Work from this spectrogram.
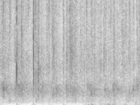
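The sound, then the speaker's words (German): Applause from an audience at a service, a soft, steady wash of many hands clapping with a few sharper claps poking through, fairly faint and even from start to finish. “But you can clap for Shaoxi. Aber okay. Wir dürfen für Shaoxi klatschen.”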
